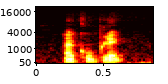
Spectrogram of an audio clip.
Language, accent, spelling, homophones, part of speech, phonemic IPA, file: French, France, accouplé, accouplai / accouplée / accouplées / accoupler / accouplés / accouplez, verb, /a.ku.ple/, LL-Q150 (fra)-accouplé.wav
- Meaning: past participle of accoupler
